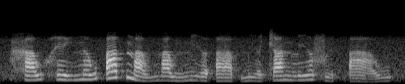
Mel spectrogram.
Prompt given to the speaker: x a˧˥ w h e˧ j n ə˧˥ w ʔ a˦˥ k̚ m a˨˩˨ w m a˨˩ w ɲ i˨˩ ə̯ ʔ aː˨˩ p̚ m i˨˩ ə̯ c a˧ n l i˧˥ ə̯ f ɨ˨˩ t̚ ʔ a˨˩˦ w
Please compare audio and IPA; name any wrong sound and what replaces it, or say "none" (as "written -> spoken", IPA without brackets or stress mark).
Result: k̚ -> t̚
